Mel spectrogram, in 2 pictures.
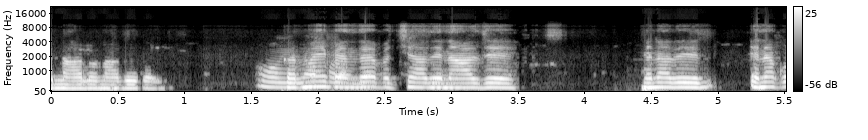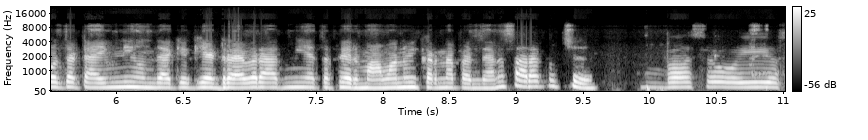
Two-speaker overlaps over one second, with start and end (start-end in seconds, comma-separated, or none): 1.7-3.0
